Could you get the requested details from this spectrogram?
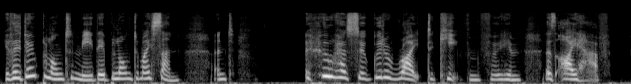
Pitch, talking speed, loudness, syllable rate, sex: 250 Hz, 240 wpm, -19 LUFS, 6.1 syllables/s, female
